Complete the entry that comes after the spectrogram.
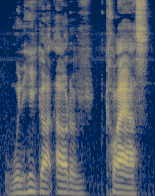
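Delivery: ordinary delivery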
